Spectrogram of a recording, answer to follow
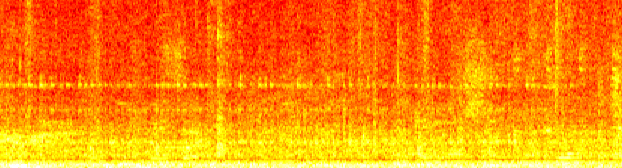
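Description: Steady low background hum of room noise, with faint light handling sounds as soft cookie dough rounds are set down on a metal pan.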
